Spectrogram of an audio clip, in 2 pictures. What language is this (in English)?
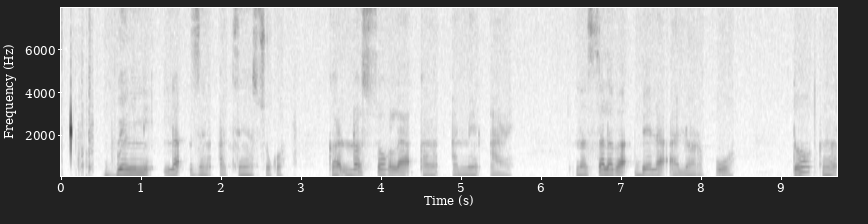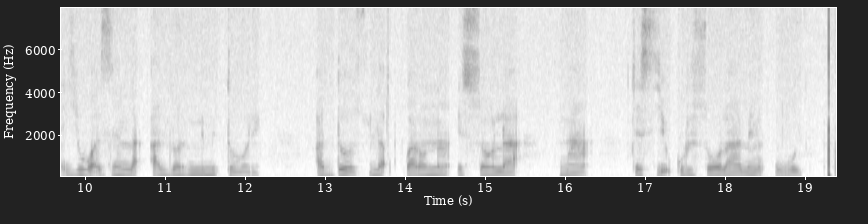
Southern Dagaare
